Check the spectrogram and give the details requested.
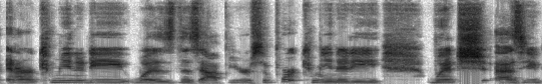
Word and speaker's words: Zapier: it right it is zapier for anyone listening zapier does make you happier that's the way to remember how to pronounce it um and I came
